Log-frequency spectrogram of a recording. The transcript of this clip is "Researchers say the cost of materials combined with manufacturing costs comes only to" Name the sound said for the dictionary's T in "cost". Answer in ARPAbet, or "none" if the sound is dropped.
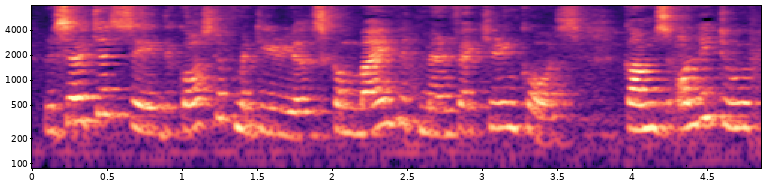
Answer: T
